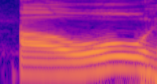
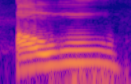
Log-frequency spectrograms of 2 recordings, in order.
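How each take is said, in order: First: "औ" slow, low, open ao; drawn-out low open औ; correct modern pronunciation. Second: "औ" as a-oo, ending in oo; old-style glide to oo in औ; old, rejected pronunciation. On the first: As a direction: say औ as "ao", not "a-oo". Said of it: "अब ये औ है". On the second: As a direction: say औ as slow "a-oo". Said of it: "अब ये औ नहीं है". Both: Shown as a demonstration.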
